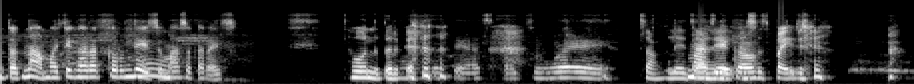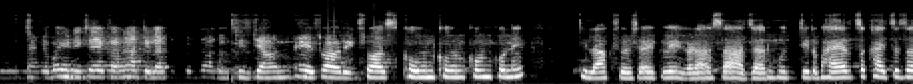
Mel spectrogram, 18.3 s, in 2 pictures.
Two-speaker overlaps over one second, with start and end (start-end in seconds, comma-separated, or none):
none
